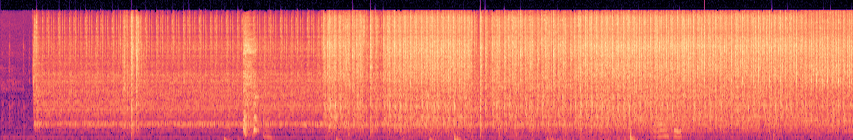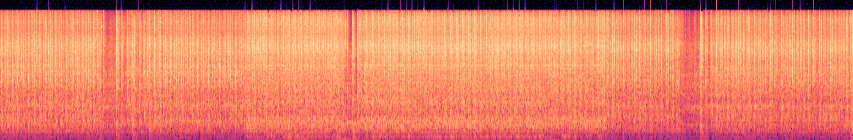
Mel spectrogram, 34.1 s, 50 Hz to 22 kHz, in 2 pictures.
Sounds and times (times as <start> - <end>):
Typewriter: 0.6 - 4.8, 6.2 - 34.1.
